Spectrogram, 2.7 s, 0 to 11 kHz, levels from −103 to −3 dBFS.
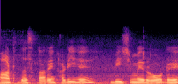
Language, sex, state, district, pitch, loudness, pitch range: Hindi, female, Chhattisgarh, Raipur, 185 Hz, -18 LUFS, 180-190 Hz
